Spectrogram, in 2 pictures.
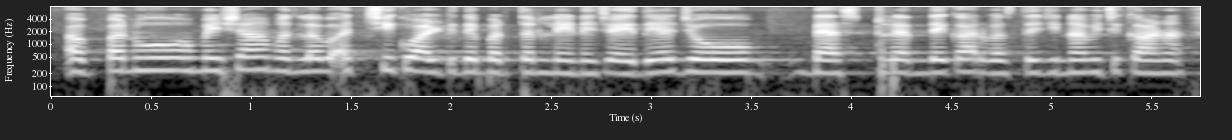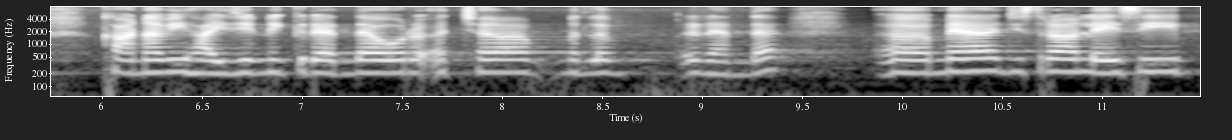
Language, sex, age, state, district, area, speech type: Punjabi, female, 30-45, Punjab, Mohali, urban, spontaneous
